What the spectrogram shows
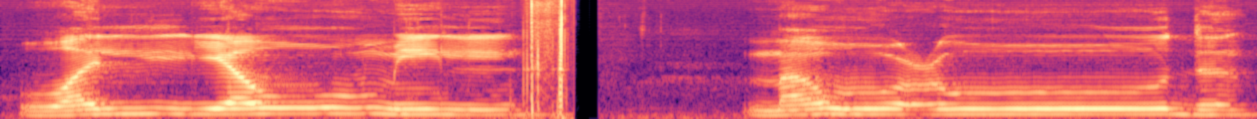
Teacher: عین کے بعد واو ہونے کی وجہ سے عین کو 1 الف کی مقدار کھینچیں گے۔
